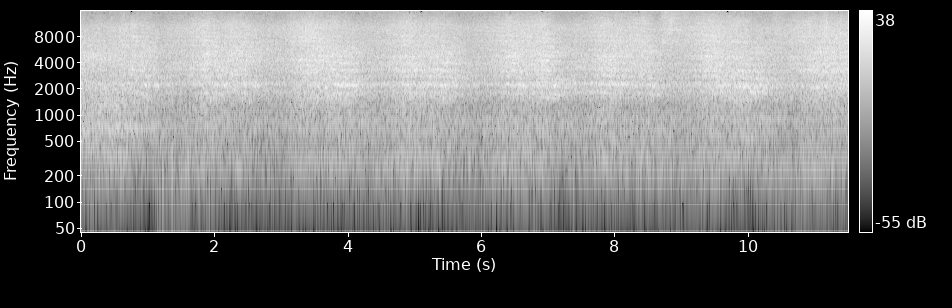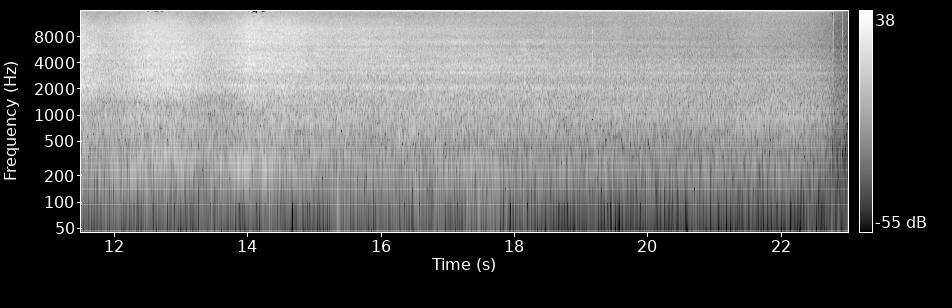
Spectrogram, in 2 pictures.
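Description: Intercity train behind a DB class 101 electric locomotive rolling past close by, its coaches' wheels on the rails swelling and easing about once a second as each bogie goes by. From about fourteen seconds in the sound fades steadily as the train pulls away, and it cuts off just before the end.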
